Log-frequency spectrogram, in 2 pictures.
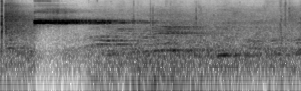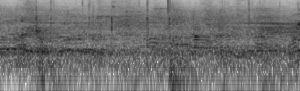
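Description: Referee's whistle blown once, a steady shrill note about a second long, signalling the start of wrestling. It is followed by a murmur of voices in a large hall, with a few dull thumps.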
